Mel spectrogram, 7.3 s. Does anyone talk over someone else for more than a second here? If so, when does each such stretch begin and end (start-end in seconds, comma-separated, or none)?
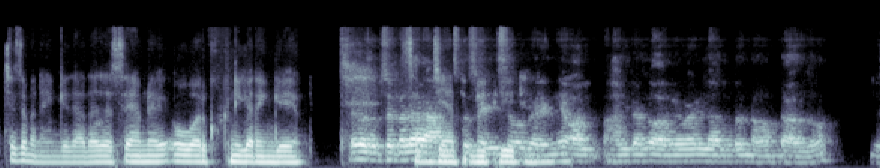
3.4-4.8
